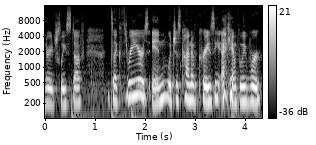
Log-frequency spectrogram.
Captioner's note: laughs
